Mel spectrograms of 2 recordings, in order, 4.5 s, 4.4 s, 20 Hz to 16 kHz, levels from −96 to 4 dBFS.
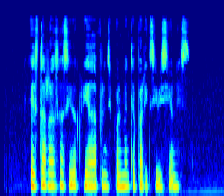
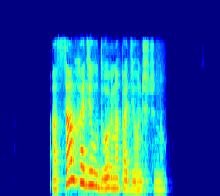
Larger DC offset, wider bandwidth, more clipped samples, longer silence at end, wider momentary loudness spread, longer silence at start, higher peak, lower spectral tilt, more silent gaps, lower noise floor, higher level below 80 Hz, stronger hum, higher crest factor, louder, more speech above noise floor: neither; first, 11.5 kHz vs 7.8 kHz; neither; second, 0.7 s vs 1.1 s; second, 6 LU vs 18 LU; second, 0.6 s vs 1.05 s; second, -14 dBFS vs -2 dBFS; about the same, -4.5 dB/octave vs -5.5 dB/octave; neither; second, -77 dBFS vs under -90 dBFS; second, -86 dBFS vs -64 dBFS; neither; about the same, 22 dB vs 20 dB; second, -34 LUFS vs -18 LUFS; second, 44 dB vs over 71 dB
